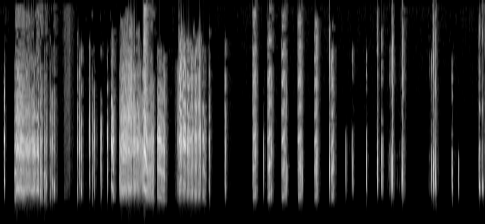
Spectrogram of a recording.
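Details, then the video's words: Swiftlet lure calls used to attract swiftlets to swiftlet houses: high, buzzy chattering bursts, then a rapid string of sharp, thin, clicking chirps several per second. "suara panggil walet"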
